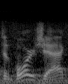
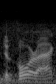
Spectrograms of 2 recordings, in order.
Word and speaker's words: Dvorak: Then there's Miroslav Dvorak, who's changed the pronunciation of his name to Dvorak, and that still hasn't helped his play.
